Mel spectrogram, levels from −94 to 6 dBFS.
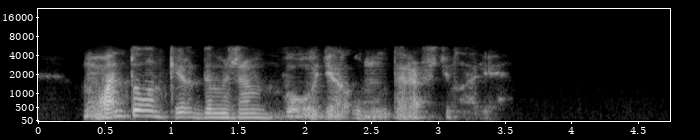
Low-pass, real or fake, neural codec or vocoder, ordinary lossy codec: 5.4 kHz; fake; vocoder, 22.05 kHz, 80 mel bands, HiFi-GAN; Opus, 32 kbps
